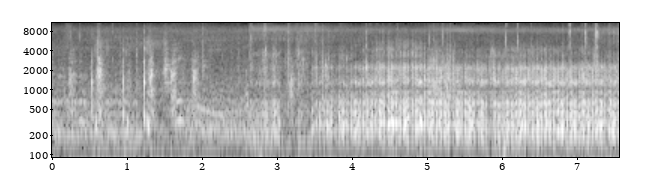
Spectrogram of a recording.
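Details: Male Asian black bear cub at Ani Bear Park, 9 August 2015, with a keeper acting as substitute mother, heard at very close range giving sasa-naki cub calls: a rapid rhythmic buzzing stream of pulses, about three per second, swelling after scattered clicks.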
